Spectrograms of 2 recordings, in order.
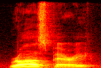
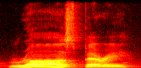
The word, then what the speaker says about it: raspberry: Raspberry. It's got the P in there. It's got a little sneaky P in there, but we don't do the P. We leave the P out. Raspberry.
